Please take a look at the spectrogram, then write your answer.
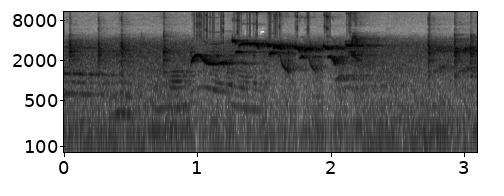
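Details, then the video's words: A murai batu (white-rumped shama) from Medan in contest-ready full song: a burst of harsh, squawky phrases mixed with bright slurred whistles, then quieter notes, over a low background hum. "murai batu medan gacor siap ikut lomba || murai batu gacor full isian || murai batu gacor"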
